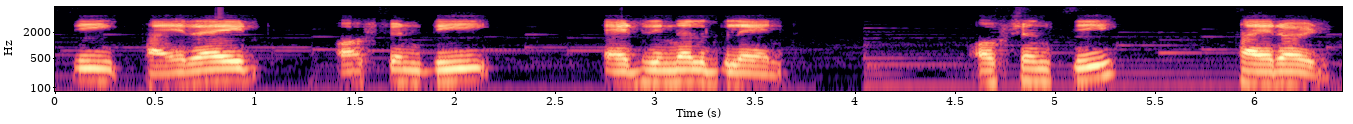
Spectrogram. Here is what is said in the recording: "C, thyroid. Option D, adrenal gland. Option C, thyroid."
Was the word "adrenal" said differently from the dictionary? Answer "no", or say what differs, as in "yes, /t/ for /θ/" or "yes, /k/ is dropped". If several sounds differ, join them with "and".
no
